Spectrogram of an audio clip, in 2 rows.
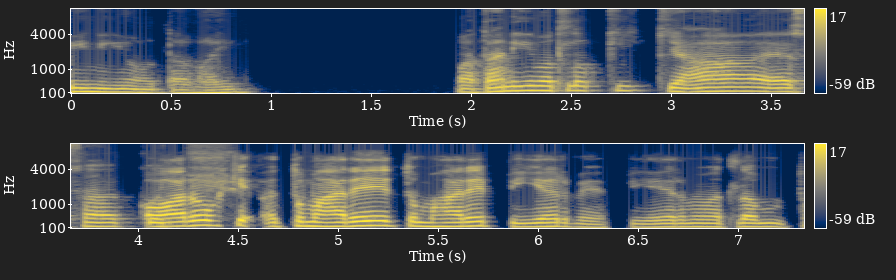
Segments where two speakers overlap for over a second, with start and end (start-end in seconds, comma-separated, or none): none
